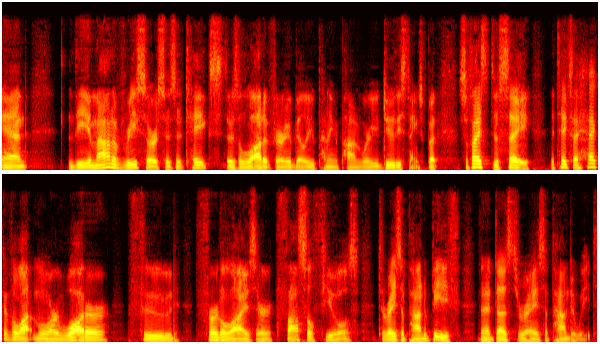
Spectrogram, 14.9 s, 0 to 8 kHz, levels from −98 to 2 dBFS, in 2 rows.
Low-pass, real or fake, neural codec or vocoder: 7.2 kHz; fake; codec, 16 kHz, 1.1 kbps, Voila-Tokenizer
